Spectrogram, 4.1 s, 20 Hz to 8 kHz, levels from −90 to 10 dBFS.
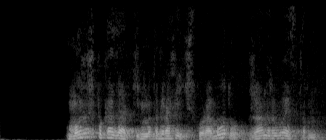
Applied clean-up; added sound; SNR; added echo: neural mask model Resemble Enhance denoiser.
